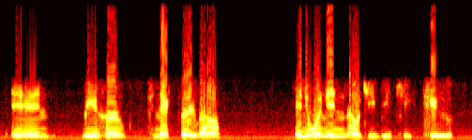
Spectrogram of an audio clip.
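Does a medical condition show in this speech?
Yes: cerebral palsy; declined voice surgery due to risk of losing speech.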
